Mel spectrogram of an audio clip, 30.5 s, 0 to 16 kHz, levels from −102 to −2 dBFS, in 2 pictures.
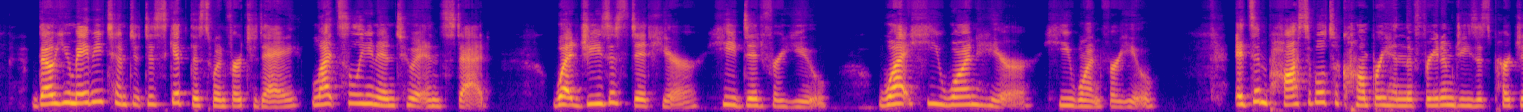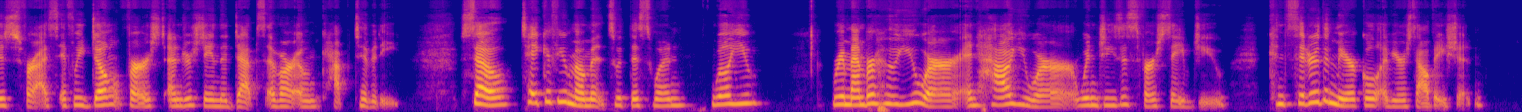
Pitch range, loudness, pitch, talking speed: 215-280 Hz, -24 LUFS, 235 Hz, 160 wpm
